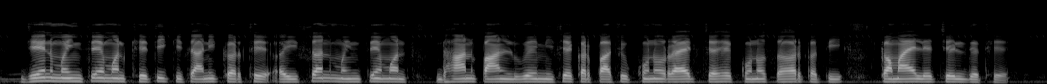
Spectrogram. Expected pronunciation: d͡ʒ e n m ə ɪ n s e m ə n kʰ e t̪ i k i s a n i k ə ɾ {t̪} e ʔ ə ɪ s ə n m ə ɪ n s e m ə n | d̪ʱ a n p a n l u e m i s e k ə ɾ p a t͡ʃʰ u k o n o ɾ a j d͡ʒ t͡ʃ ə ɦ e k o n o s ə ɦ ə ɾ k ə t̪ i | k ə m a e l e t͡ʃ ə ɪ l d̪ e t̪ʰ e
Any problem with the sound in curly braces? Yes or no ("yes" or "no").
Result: yes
